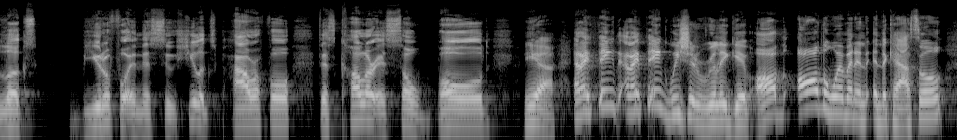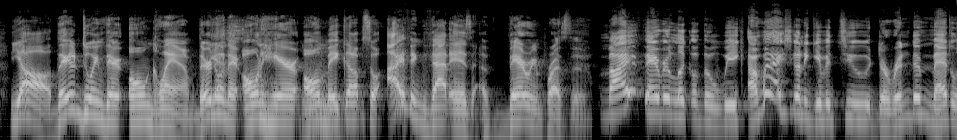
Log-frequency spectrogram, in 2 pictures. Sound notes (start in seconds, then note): none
